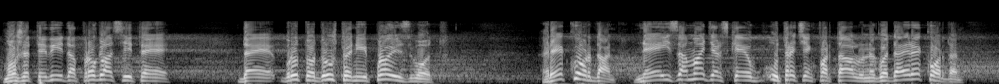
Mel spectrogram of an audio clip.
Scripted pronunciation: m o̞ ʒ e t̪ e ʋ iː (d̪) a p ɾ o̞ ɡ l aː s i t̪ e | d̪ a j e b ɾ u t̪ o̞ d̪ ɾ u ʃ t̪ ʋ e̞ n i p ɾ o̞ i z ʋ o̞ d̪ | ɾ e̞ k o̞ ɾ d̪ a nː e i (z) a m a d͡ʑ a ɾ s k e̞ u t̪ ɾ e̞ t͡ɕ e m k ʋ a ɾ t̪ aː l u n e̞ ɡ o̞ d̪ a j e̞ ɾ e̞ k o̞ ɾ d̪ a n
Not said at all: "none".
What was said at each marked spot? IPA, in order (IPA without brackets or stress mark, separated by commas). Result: d̪, z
